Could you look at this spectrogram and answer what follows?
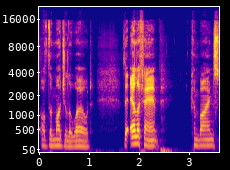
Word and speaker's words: LF amp: The LF amp, affectionately pronounced Elephant.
